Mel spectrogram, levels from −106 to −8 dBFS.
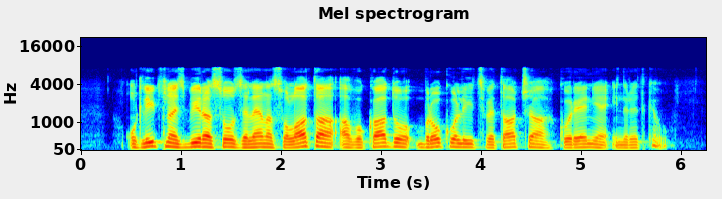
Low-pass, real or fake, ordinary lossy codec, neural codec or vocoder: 7.2 kHz; real; none; none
